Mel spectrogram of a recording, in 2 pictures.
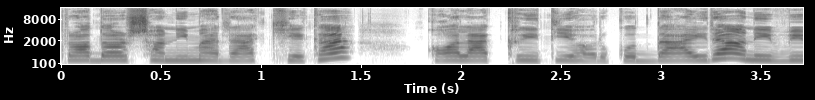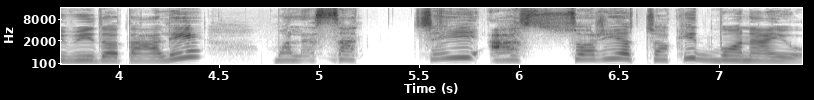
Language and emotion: Nepali, surprised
